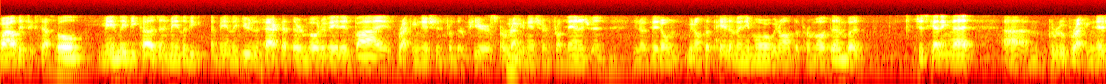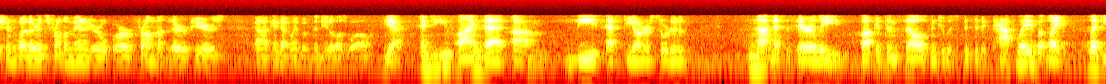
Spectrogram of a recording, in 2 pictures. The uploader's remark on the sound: Please excuse the weird audio quality in this episode!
